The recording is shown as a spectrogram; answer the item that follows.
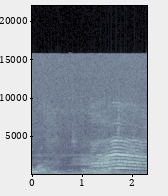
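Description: A high-pitched, drawn-out vocal cry, most likely a young child's, rises and then falls in one arch lasting about a second and a half. It starts about a second in, after a little of a man's speaking voice.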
